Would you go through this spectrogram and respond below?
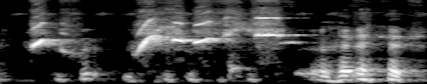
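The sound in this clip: People whistling in short, bright, rising chirps, several whistles following closely one after another, with low voices and breathy noise underneath.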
